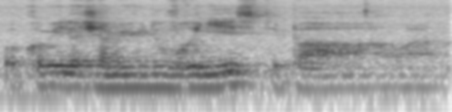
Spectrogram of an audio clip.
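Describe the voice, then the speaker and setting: A man in his fifties, born in Portugal, recalling his family's past in a relaxed, halting way with many pauses and fillers. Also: fairly low pitch, roomy sound, slight background noise. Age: 50s. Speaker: interviewee telling his family's migration story. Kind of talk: casual spoken recollection.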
